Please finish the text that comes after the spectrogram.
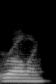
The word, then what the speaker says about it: Rowling: going to solve that rolling or rallying that's the big controversial thing rolling around i think she pronounces it rolling well it's a row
